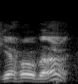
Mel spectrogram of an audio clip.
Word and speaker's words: Yehovah: substantiating the name of God is Yehovah. 26 ancient rabbis have said that this is the way to pronounce the name of God, including one of the church fathers.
